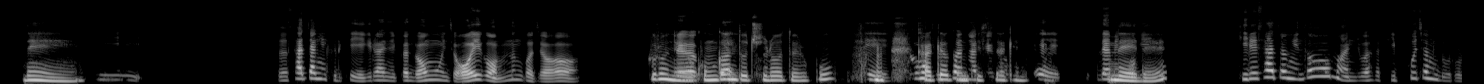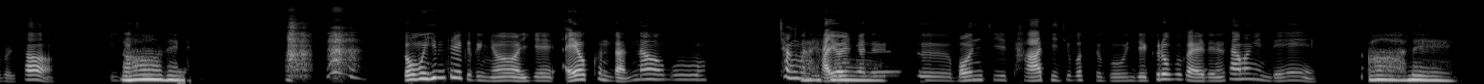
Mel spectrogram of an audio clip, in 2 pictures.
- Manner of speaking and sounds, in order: laugh; distorted speech; other background noise; laugh; other noise
- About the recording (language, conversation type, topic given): Korean, podcast, 여행 중에 만난 특별한 사람에 대해 이야기해 주실 수 있나요?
